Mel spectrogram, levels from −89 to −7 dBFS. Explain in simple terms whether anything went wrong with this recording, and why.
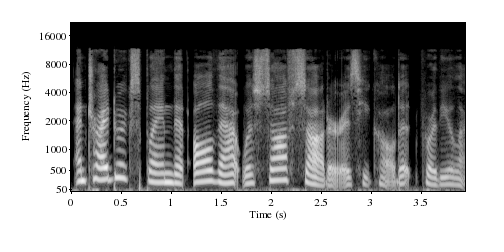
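Nothing went wrong with this short speech recording, because no technical fault can be heard anywhere in it. Listening all the way through, nothing stands out that would need explaining.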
